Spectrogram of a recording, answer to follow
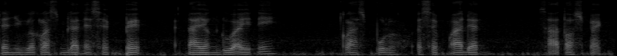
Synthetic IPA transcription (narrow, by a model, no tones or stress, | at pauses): d̥and͡ʒuɡakəlasːəmbilanɛsɛmpenahjaŋduainikəlaspulʊhɛsɛma̰dansa̰ʔa̰t̪ɔspɛk̚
